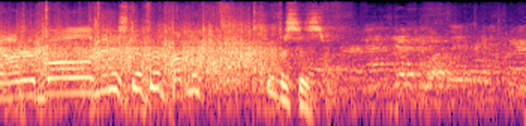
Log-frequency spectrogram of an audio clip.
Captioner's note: some Applause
